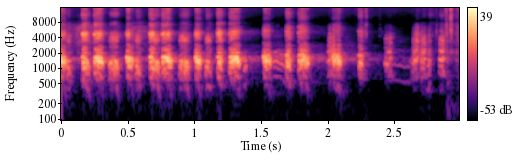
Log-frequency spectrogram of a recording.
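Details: Chukar partridges, kept for hunting, calling while fighting: a quick run of harsh chuck notes that slows and breaks into a few spaced, thinner notes at the end.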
